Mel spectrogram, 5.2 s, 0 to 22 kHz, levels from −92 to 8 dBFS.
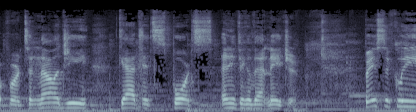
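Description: At 1.75 s and 4.34 s, short concealed packet loss: about 20 ms never arrived, and the receiver extrapolated the preceding sound, leaving a brief smear rather than a silent dropout.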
